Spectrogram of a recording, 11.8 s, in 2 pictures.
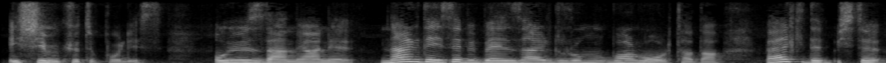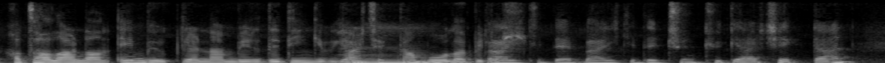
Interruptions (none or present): present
